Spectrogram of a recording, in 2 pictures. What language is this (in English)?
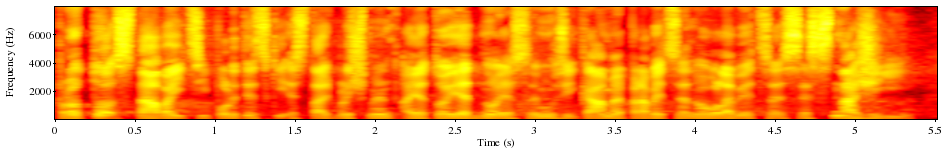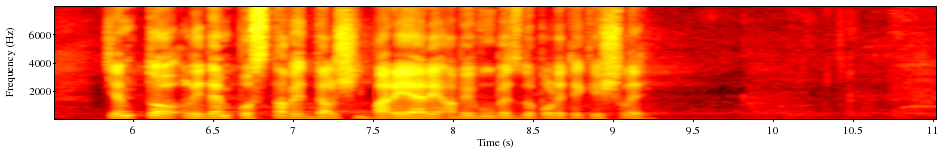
Czech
